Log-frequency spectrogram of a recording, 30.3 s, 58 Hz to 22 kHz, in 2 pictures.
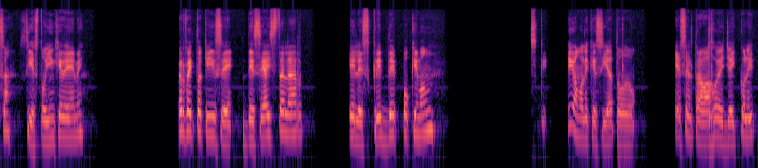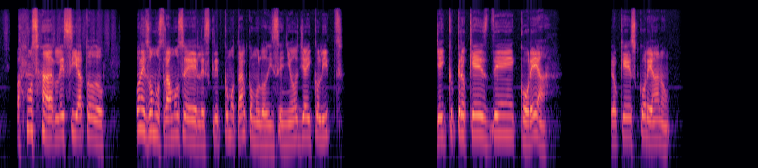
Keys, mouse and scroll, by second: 14.0 Return.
